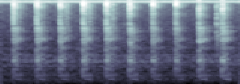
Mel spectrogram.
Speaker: okay i'll just show you so you'll hear a bit of thumping and that's not actually hitting at all that's hitting the back this bevel here okay so right down here that's hitting the bevel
